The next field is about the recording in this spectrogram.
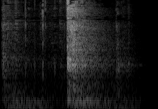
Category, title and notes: Sound effects > Objects / House appliances
A pet gate closing.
